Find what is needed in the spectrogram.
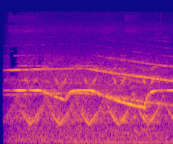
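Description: Several vehicle sirens sounding together: one fast yelp that rises and falls about two and a half times a second, over a held wail that slides down in pitch and jumps back up near the end.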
